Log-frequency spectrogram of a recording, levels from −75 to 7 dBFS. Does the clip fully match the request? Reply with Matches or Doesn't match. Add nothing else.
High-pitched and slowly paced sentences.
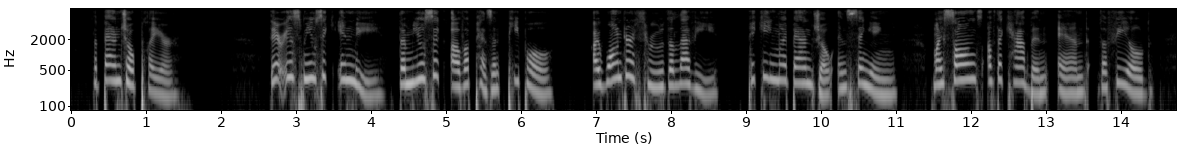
Matches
